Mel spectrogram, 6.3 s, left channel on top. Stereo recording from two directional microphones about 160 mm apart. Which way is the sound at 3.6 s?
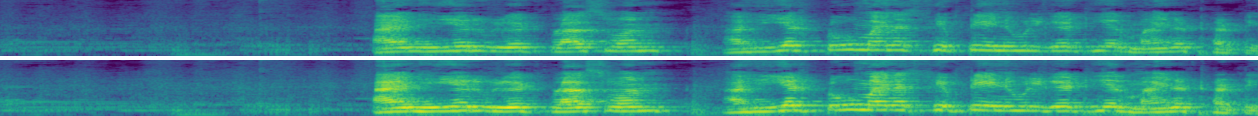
45° left (ahead or behind).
